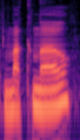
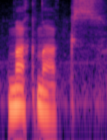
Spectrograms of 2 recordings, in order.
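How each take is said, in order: First: The word ends without any ks sound. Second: The word ends with an audible ks sound. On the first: "Make the X silent like in French" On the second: "I guess you could pronounce the O U like should"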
